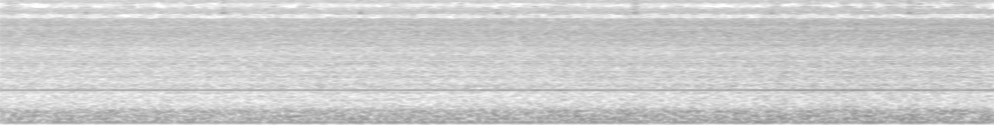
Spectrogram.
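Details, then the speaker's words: Chevrolet Tahoe/Silverado AC first start after new compressor, rear evaporator, expansion valve, front orifice tube, accumulator, condenser and hoses, oil injected: engine idling evenly, faint steady compressor tone, low side falling, high side rising, cabin cooling; normal AC operation. "Oh, we have pressure. There we go. Low side is going down. High side is going up."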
